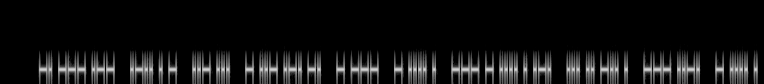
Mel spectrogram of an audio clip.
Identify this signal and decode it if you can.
Morse code, heard as a keyed tone, about 50 wpm, 700 Hz. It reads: NOW LET US TURN TO THE OTHER SIDE OF THE
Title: Sentences from Top 1400 Words 50wpm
